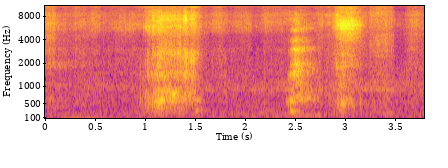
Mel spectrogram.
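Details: Spanish-speaking women in a small room; breathy bursts then two short explosive sneezes close together; sneezing.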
